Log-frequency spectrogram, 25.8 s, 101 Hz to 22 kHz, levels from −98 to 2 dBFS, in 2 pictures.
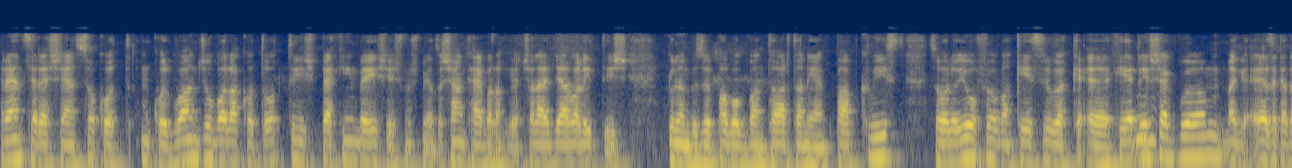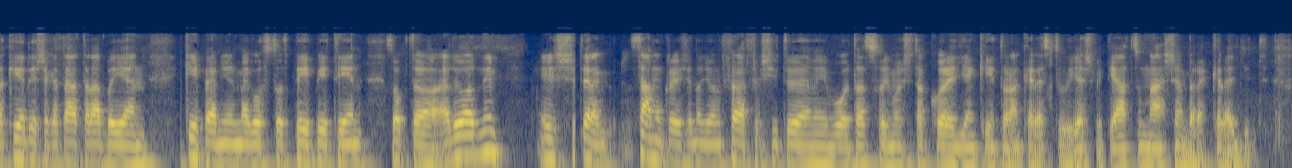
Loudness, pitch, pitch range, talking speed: -19 LUFS, 110 Hz, 105-120 Hz, 145 wpm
